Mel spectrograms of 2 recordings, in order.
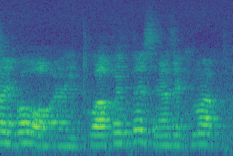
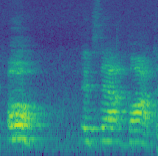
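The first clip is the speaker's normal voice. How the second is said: higher, louder and drawn out with awe; slow excited exclaim; 7 semitones higher, 8 dB louder, much slower than usual. Retold or imitated. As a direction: savour each word in thrilled disbelief. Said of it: "I'm like".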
